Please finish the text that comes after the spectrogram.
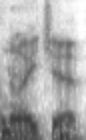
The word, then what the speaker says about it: Niger: are two different countries it's pronounced Nyjah but okay so okay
